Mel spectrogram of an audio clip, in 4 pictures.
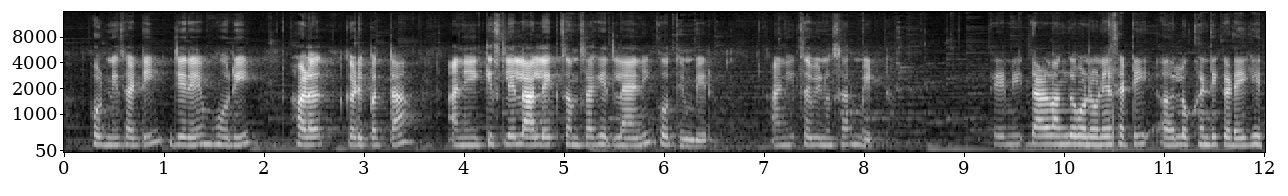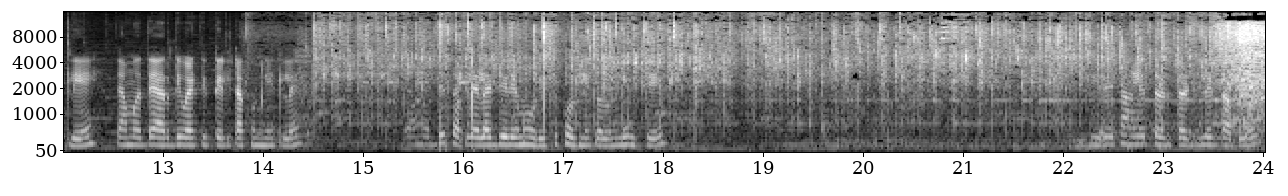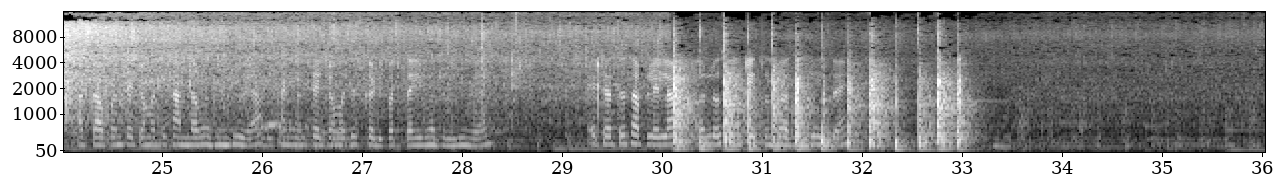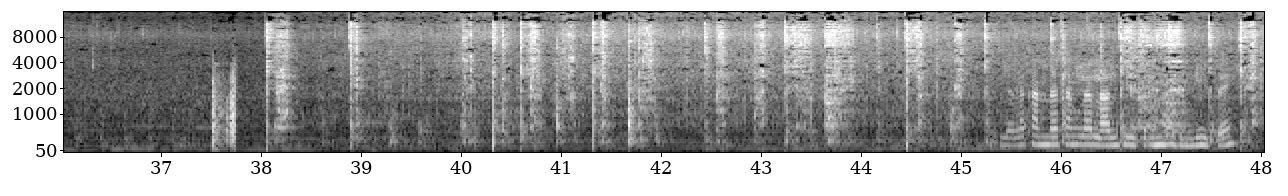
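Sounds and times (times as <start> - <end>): seeds sizzling in hot oil: 14.3 - 30.4, 33.2 - 48.0
spatula scraping an iron pan: 38.0 - 39.0, 40.0 - 46.0, 46.6 - 48.0.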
